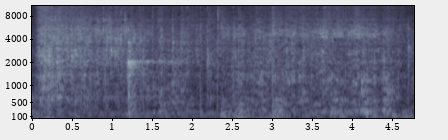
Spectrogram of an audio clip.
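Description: Finely chopped garlic and ginger tempering in hot oil give a loud, steady sizzle and crackle that runs the whole time, close up, with no voices.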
